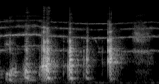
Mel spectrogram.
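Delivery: loud high burst of laughter; big high laugh. Real, not acted. Laughs loudly.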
